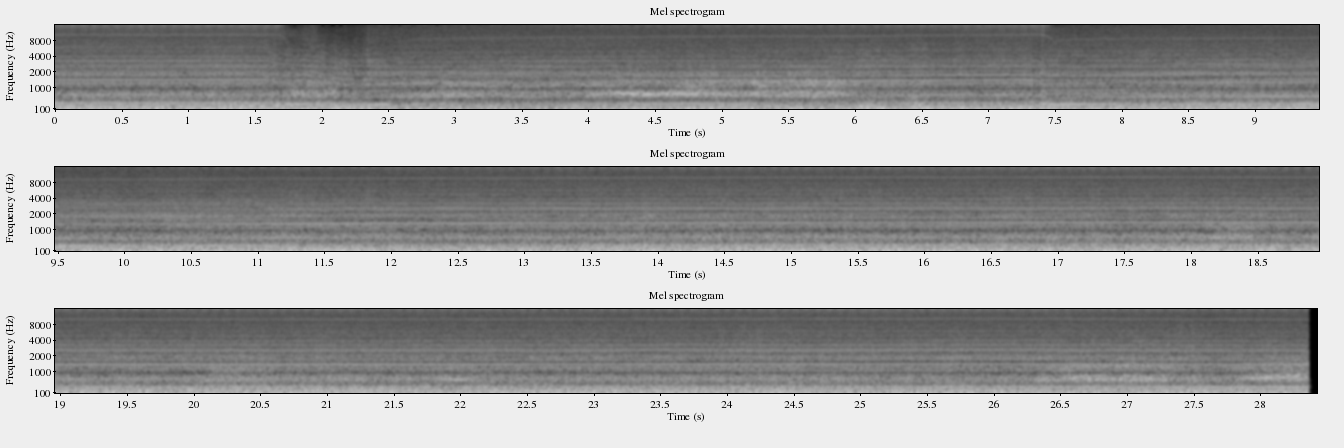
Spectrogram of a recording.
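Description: A racing car engine screams at high revs, dropping in pitch at gear changes, then holding steady.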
